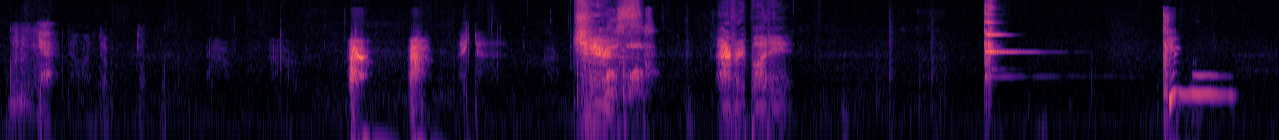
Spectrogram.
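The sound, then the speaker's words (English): A dog makes soft, scattered noises: breathy, whisper-like huffs and snuffles, then a couple of brief, thin whines near the end, with silence between. “That was a whine and a whisper.”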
